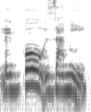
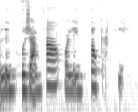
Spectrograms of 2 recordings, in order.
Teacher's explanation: you get that Z sound in liaison, the X does it too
